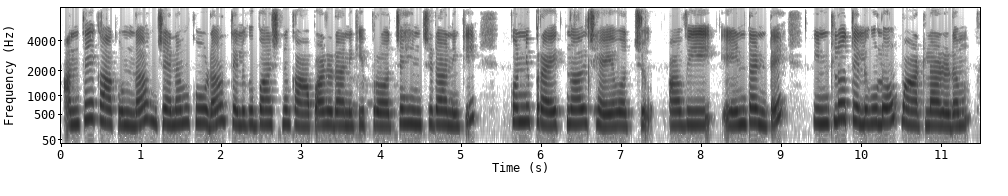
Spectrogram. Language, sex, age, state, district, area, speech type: Telugu, female, 30-45, Telangana, Hyderabad, rural, spontaneous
